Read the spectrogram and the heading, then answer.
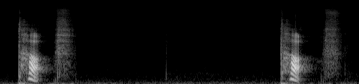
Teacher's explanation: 注意，这里 O U 还是发倒 V 字的这个 a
